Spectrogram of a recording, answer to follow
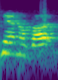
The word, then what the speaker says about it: Genova: We pronounce it Genova because that's the Italian pronunciation.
